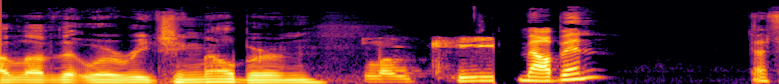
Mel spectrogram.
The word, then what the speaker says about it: Melbourne: that's enough I love that we're reaching Melbourne Melbourne that's how they say it is Melbourne don't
